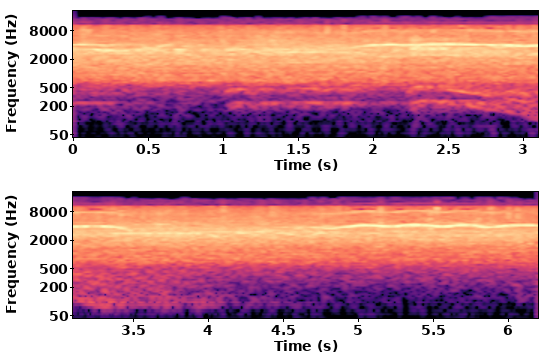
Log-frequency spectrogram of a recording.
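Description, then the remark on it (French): A huge arena crowd rises to its feet and gives sustained, thunderous applause to a player leaving a match two minutes before the end, a dense wall of clapping with scattered cheers and whistles rising through it, steady and loud for the whole stretch. “Sauf qu'à ce moment-là, toute la salle se lève d'un seul homme, l'applaudit.”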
